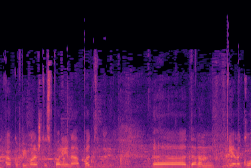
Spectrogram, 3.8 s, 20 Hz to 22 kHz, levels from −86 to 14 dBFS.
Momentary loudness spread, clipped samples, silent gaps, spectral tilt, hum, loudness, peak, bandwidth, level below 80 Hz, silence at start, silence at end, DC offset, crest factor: 8 LU; under 0.1%; none; -3 dB/octave; none; -19 LUFS; -2 dBFS; 16.5 kHz; -46 dBFS; 0 s; 0 s; under 0.1%; 18 dB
